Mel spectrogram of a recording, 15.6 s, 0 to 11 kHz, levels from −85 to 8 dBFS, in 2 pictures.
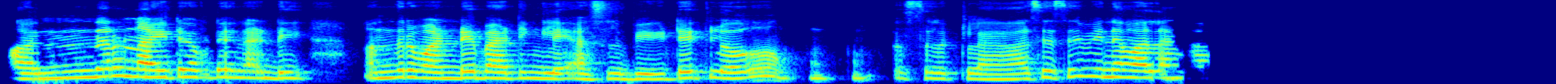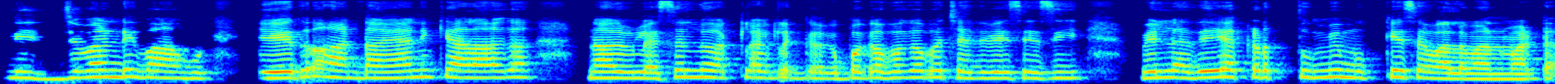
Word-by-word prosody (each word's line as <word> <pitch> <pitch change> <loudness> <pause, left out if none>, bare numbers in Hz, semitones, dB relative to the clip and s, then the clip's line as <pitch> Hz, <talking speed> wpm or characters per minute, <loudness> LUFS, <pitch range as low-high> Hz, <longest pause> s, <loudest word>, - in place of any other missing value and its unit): అందరూ 255 +8 +1
నైట్ 270 0 +6
ఔటేనండి. 250 -4 -2 0.4
అందరూ 265 +3 +1
1 230 -1 +3
డే 250 - +6
బ్యాటింగ్‌లే 230 -2 +1
అసలు 210 +2 -4
బీటెక్‌లో 230 +4 0 0.4
హ్మ్ 230 - -8
హ్మ్ 235 0 -12 0.2
అసలు 220 +1 -7
క్లాసెసే 210 +8 -2
వినేవాళ్ళం 260 -3 +3
కాదు. 235 - -10 1.8
నిజ్జమండి 250 +6 0
బాబు! 240 -2 0 0.4
ఏదో 245 +4 +5
ఆ - - +6
టయానికి 255 +4 0
అలాగా 255 +2 +1 0.4
4 240 0 +3
లెసన్లు 275 +4 -1
అట్లా 255 +1 -8
అట్లా 245 - -4
గబ 220 -2 -4
బగ 245 0 +1
గబా 265 +1 0
చదివేసేసి, 235 0 -3 0.4
వెళ్ళి 255 +1 +1
అదే 255 +2 +5
అక్కడ 265 -1 -2 0.2
తుమ్మి 275 +1 -1
ముక్కేసేవాళ్ళమనమాట. 215 -6 0
245 Hz, 130 wpm, -23 LUFS, 230-265 Hz, 1.8 s, నైట్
